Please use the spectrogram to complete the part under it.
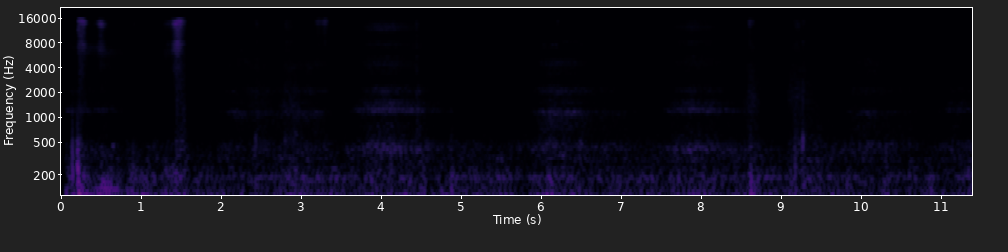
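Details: Domestic cat purring indoors in the morning: a steady low rumbling drone runs throughout, overlaid by soft breathy hisses and a few sharp snuffling bursts, in a quiet small room.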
